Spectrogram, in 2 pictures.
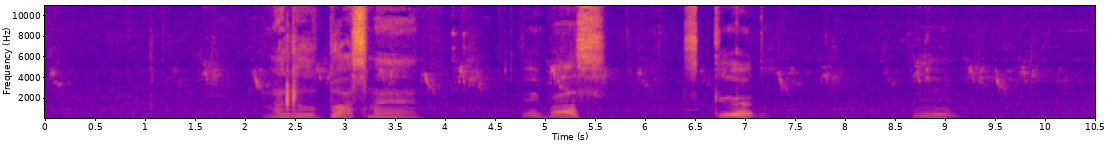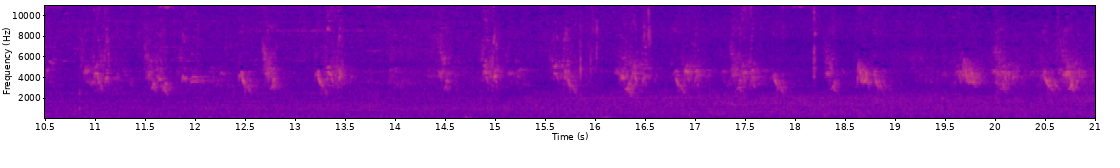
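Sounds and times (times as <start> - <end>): small birds chirping: 0.0 - 21.0
steady background hiss: 0.0 - 21.0.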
